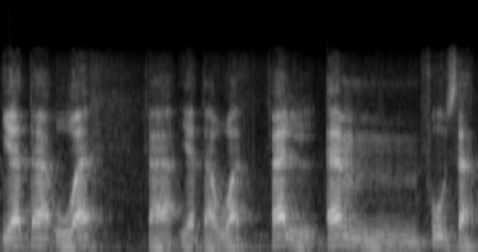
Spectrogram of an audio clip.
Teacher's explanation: ദീർഘാക്ഷരമായ അലിഫും തഫ്ഹീം ചെയ്യേണ്ടതാണ് തടിപ്പിച്ചു പറയണം അളാഹുവയവ എന്ന് രണ്ടു ചുണ്ടിൽ നിന്നും ഫ എന്ന് താഴെ ചുണ്ടും മേലെ മുൻപല്ലും ചേർത്തുമാണ് ഉച്ചരിക്കുക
